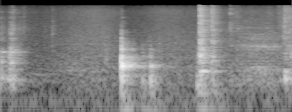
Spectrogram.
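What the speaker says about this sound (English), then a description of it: "Gonna do a quick whisk on that" Quick whisking of a vegan jerky marinade of pepper, paprika, garlic, salt and molasses in a bowl, with a few sharp utensil clinks against the dish among quieter stirring scrapes, close and fairly faint.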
